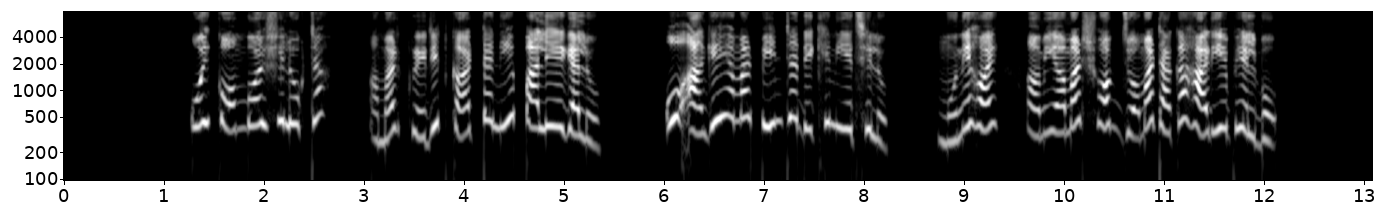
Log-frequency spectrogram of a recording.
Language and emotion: Bengali, fearful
